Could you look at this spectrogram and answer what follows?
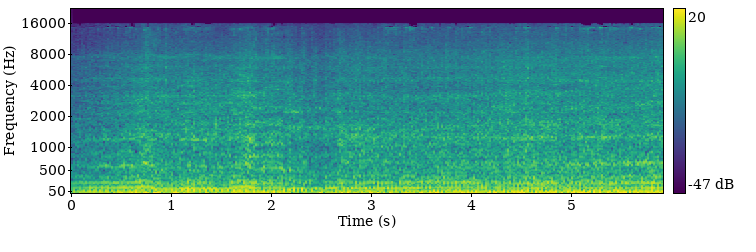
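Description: Motorcycle engine running steadily while riding over a rough gravel dirt road, with a slight change in engine pitch about one and a half seconds in, under a constant haze of tyre and wind noise.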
